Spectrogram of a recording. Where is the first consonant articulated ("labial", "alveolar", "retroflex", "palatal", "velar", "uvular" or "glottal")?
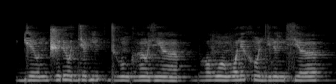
velar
